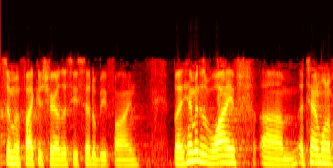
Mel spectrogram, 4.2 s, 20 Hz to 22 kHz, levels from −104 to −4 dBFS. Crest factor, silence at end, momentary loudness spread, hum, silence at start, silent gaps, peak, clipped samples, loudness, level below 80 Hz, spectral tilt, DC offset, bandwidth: 16 dB; 0 s; 11 LU; none; 0 s; none; -6 dBFS; under 0.1%; -22 LUFS; -60 dBFS; -10.5 dB/octave; under 0.1%; 5.4 kHz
